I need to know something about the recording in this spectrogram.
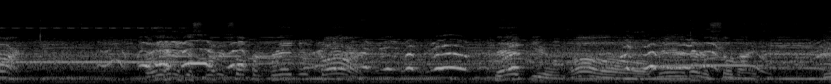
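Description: A woman crying and wailing with emotion, in long rising and falling sobs, over game-show music, played through a television speaker.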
